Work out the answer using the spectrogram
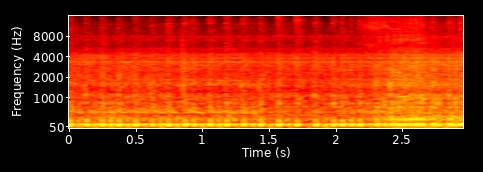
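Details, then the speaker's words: Neglected Honda Trail 70 minibike with a Lifan-type engine, choked, first start in a long time; small single thumps evenly at about four beats a second with no stumbles or rattles, healthy steady idle. "say what you want about these lifein motors but they were designed after the Honda Motors and uh you know they they just work that is awesome"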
